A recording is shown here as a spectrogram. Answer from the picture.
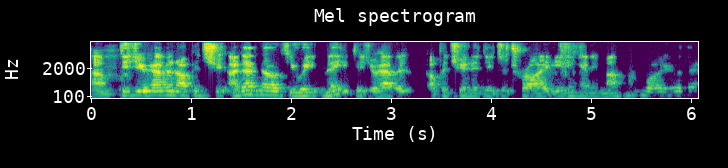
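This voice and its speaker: This man talks at a very fast pace in an Australian accent, his pitch medium. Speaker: contest interviewer at a Toastmasters meeting. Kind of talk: interview. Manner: formal.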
